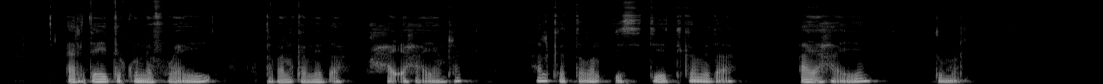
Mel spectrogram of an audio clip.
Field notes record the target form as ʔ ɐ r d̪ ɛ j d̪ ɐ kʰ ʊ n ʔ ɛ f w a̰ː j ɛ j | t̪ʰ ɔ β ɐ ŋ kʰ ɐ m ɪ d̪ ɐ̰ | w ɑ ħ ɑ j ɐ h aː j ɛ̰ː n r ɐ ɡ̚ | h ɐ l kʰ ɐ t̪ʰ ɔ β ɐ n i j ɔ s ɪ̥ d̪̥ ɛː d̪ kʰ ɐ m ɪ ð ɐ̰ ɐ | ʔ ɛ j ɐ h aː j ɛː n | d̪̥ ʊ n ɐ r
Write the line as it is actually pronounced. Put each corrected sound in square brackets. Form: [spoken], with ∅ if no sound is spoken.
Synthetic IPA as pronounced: ʔ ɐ r d̪ ɛ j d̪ ɐ kʰ ʊ n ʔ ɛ f w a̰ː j ɛ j | t̪ʰ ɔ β ɐ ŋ kʰ ɐ m ɪ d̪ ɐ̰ | w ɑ ħ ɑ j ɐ h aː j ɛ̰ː n r ɐ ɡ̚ | h ɐ l kʰ ɐ t̪ʰ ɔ β ɐ n i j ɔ s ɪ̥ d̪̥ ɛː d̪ kʰ ɐ m ɪ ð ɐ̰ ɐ | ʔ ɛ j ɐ h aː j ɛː n | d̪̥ ʊ [m] ɐ r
